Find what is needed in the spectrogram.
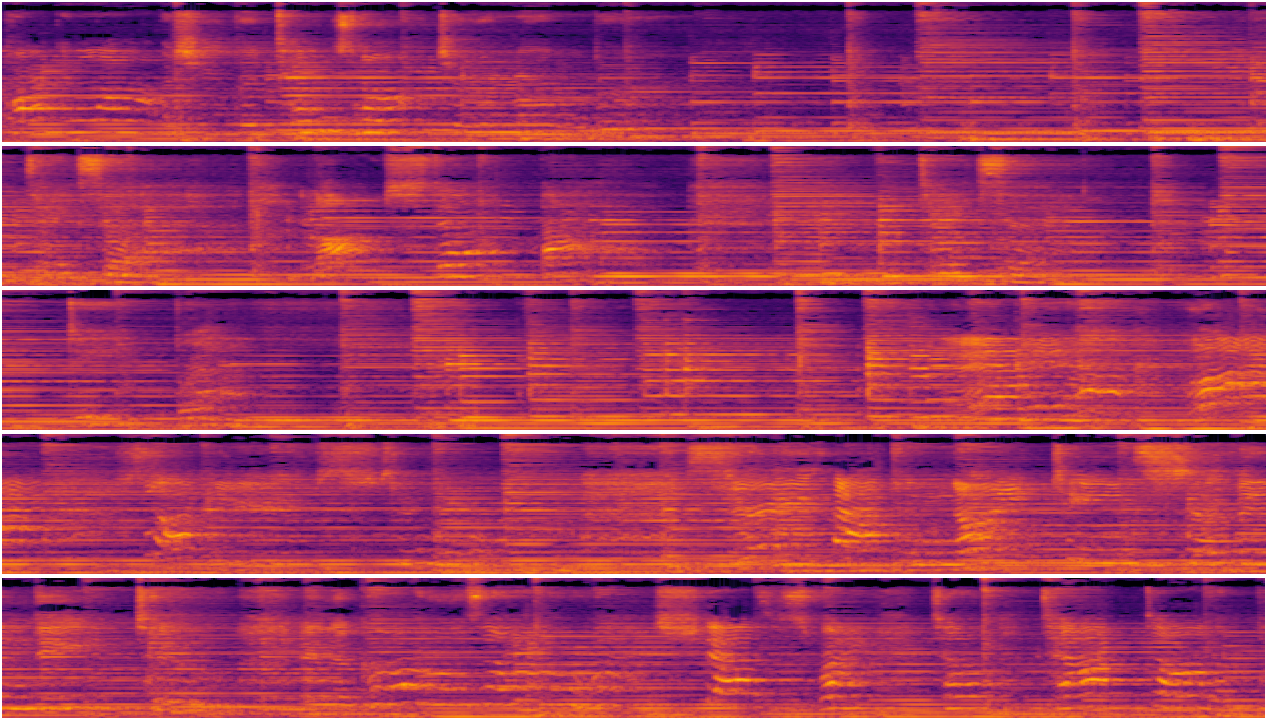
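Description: Live country band playing a song: strummed acoustic guitar, electric guitar and upright bass, with a woman singing in parts.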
